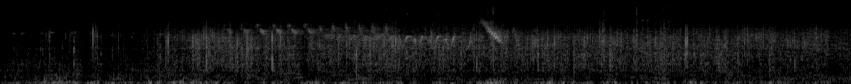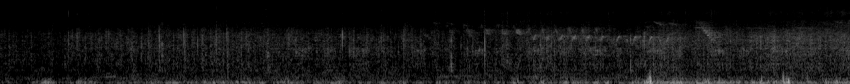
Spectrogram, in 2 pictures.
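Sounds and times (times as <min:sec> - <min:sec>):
small birds chirping: 0:00.0 - 0:05.5, 0:11.4 - 0:17.0.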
